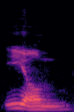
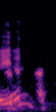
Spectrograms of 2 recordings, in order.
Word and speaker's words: Ian: Yeah, Ian. It's the correct pronunciation. Ian. Ian, not Ian or Ion.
